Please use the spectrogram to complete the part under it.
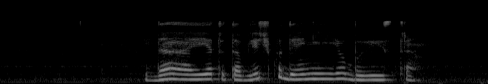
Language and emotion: Russian, neutral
